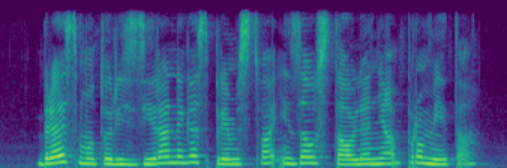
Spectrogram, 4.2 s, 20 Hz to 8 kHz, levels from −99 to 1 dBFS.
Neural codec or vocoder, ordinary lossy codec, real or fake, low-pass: none; none; real; 7.2 kHz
